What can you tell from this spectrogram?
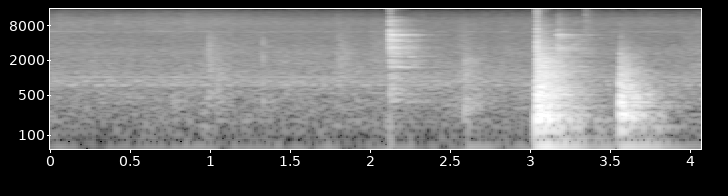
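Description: Three sharp knocks of hard objects, each with a short ringing tail: one about halfway through, then the loudest about a second later, and a third soon after it.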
